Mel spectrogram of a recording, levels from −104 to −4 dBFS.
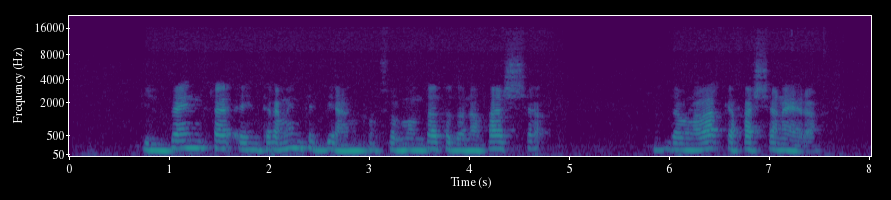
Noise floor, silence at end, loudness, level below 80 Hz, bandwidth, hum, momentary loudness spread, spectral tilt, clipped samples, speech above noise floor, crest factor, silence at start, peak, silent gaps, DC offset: -87 dBFS; 0.3 s; -62 LUFS; -88 dBFS; 16.5 kHz; none; 5 LU; -5.5 dB/octave; under 0.1%; 26 dB; 20 dB; 0.15 s; -42 dBFS; none; under 0.1%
